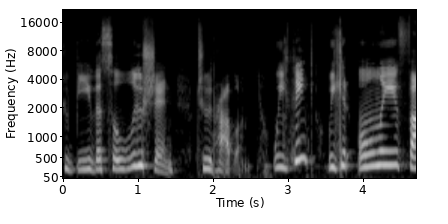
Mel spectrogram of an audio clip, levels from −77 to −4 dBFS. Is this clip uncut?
no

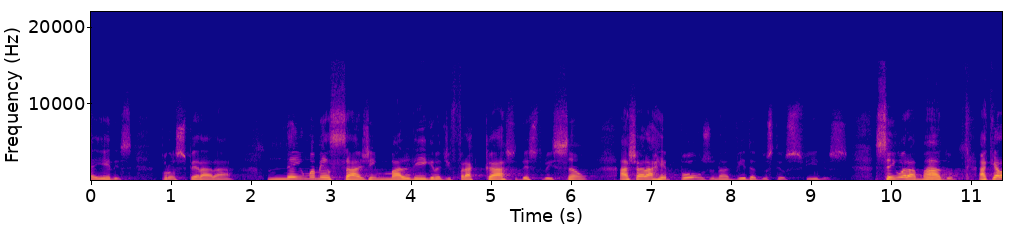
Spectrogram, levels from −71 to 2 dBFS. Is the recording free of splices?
yes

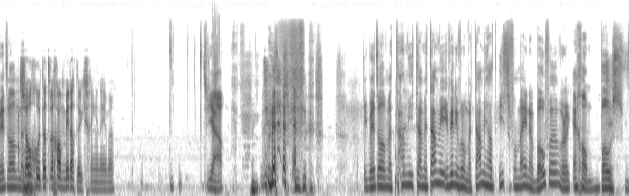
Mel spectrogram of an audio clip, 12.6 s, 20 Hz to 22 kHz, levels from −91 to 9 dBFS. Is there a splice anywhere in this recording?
no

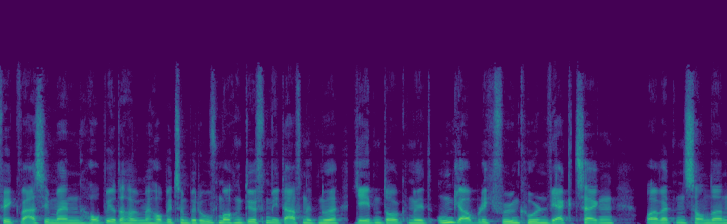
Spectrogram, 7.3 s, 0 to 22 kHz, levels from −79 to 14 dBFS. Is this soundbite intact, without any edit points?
no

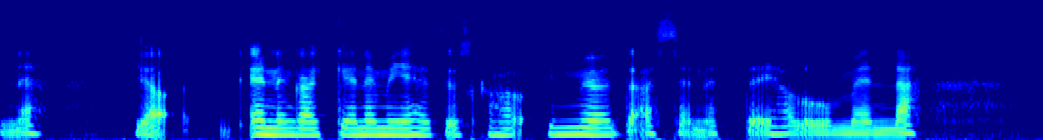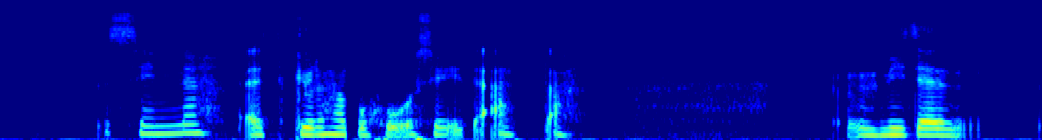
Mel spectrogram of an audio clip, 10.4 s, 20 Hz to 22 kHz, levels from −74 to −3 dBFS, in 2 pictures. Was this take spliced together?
yes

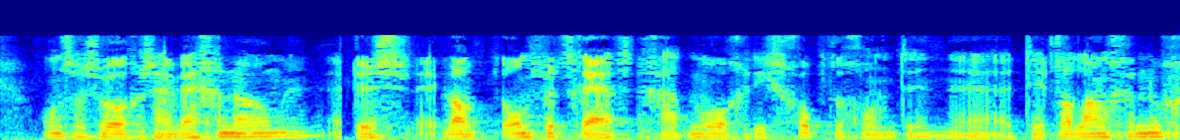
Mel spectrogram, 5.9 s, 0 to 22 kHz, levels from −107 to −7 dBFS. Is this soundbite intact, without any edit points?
no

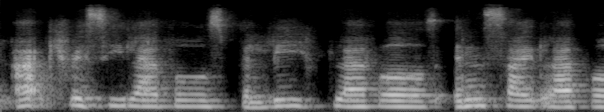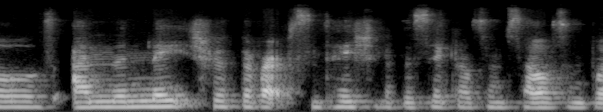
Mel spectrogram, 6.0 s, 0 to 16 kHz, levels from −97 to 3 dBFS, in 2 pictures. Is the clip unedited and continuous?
yes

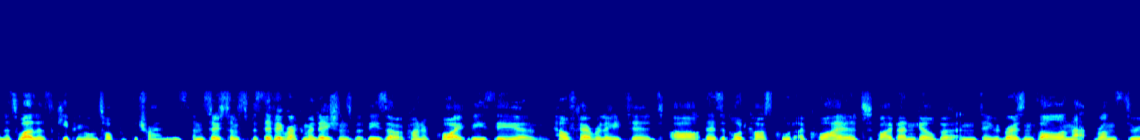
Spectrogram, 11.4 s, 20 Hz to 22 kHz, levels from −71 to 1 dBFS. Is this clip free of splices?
yes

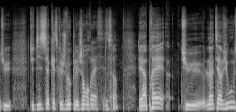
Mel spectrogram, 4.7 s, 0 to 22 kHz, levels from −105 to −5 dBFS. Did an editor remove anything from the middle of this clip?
yes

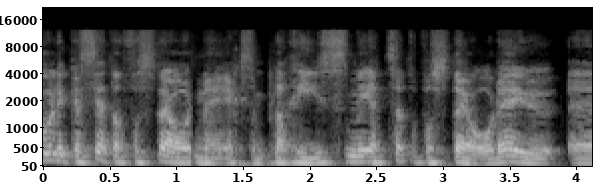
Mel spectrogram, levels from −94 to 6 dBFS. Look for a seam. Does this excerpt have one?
yes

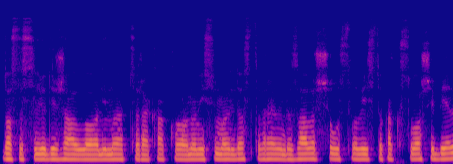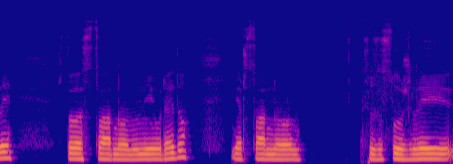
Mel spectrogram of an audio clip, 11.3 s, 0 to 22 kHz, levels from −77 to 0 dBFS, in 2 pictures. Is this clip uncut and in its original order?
yes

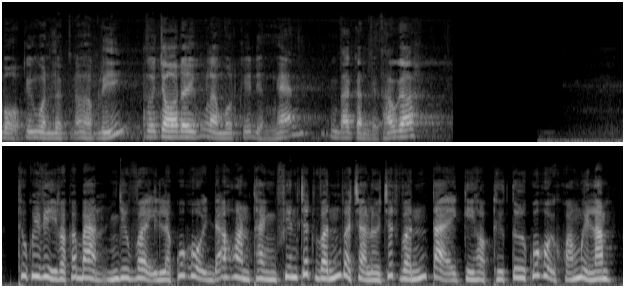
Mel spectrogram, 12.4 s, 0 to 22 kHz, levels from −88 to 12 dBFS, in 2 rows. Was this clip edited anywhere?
no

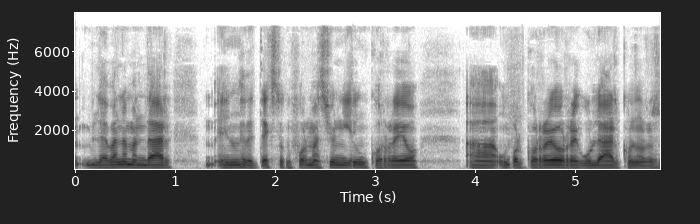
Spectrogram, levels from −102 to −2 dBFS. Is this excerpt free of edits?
no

